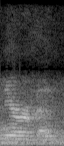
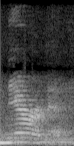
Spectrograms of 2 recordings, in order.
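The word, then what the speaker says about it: Chalamet: And they'll be like, well, she got everything right but Naramet. It's Naramet, not Naramet. And Cardi's going, you sound the same to me. Okay, get it. Emphasis on the first, you know.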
